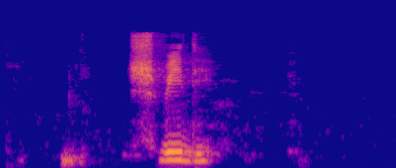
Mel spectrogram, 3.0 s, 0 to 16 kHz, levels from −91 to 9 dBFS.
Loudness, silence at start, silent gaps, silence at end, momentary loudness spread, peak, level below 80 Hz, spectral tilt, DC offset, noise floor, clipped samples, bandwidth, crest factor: -22 LUFS; 0.45 s; none; 1.4 s; 22 LU; -4 dBFS; -64 dBFS; -4.5 dB/octave; under 0.1%; -87 dBFS; under 0.1%; 8 kHz; 24 dB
